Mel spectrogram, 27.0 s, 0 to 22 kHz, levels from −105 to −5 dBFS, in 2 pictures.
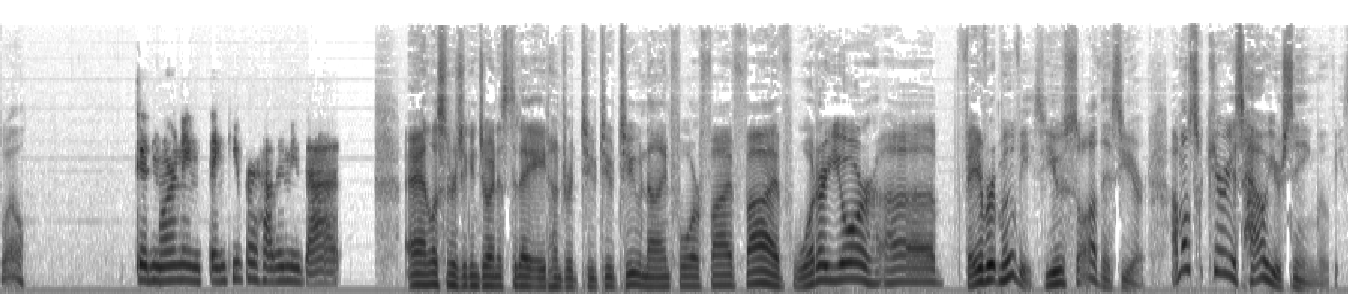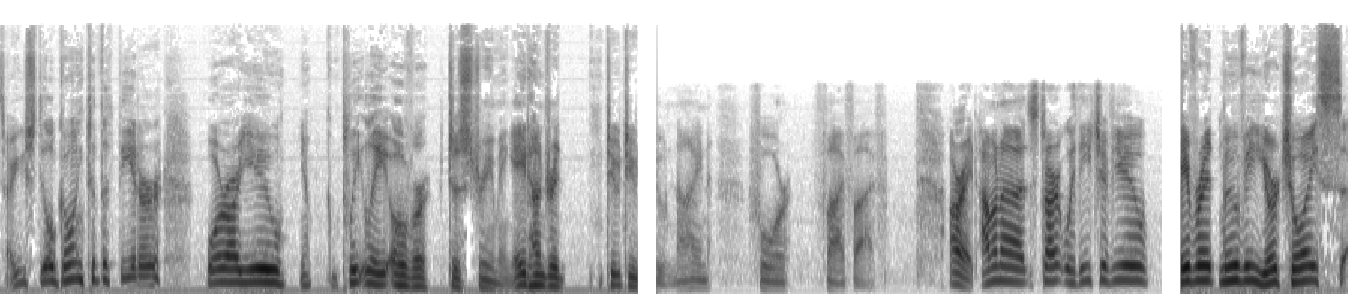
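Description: At 19.85 s a 200 ms silence breaks the audio, and until 25.29 s it sounds duller and quieter, likely because the input switched to a poorer device. A spectrogram shows nothing above 6.6 kHz and a new noise floor roughly 45 dB down. The waveform shrinks by about 5 dB.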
